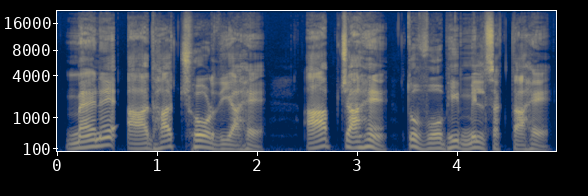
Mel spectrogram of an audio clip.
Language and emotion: Urdu, neutral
